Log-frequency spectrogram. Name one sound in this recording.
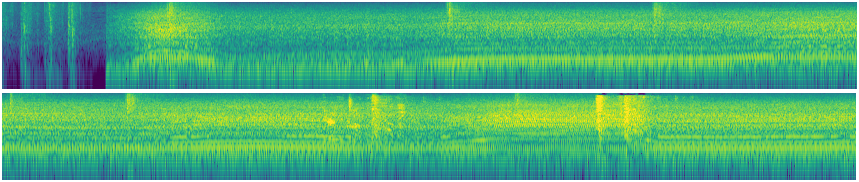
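A vehicle engine roars steadily, rising and falling in pitch.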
